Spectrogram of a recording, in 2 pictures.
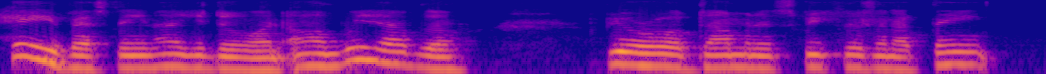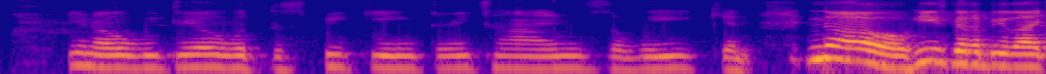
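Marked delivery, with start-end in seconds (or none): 0.0-8.8 meek, insecure, unconfident voice. Pretending to phone a group about speaking, in a low self-esteem voice. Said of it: "You can hear the low self-esteem in my voice".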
